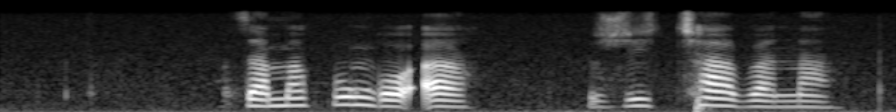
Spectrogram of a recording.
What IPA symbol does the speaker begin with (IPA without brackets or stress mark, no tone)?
d͡z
